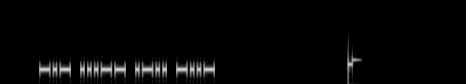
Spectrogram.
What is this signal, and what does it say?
Morse code, heard as a keyed tone, about 34 wpm, 700 Hz. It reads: K3LX
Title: USA Call Signs - 4 Characters - 3x Character Spacing - 35wpm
